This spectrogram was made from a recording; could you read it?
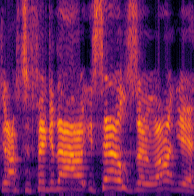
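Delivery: terrible put-on Cockney accent. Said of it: "I did tell you my accent was terrible".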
